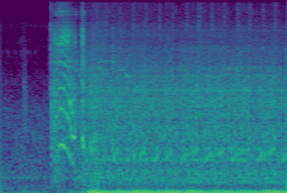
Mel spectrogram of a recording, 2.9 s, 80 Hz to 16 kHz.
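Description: A Kawasaki Z900 motorcycle with its stock exhaust cranks briefly and catches, then settles into a loud, steady, close idle burble that continues to the end.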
